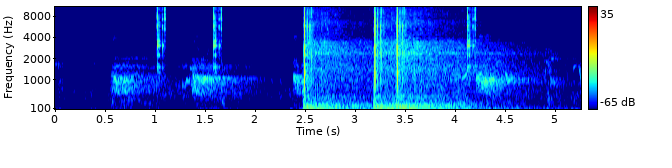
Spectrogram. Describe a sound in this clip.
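Short menu clicks tick a few times.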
